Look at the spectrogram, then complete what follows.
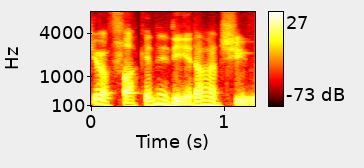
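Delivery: put-on Southern accent. Showing how a rude character raised by hags talks: Southern accent. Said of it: "I do a Southern accent for him".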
